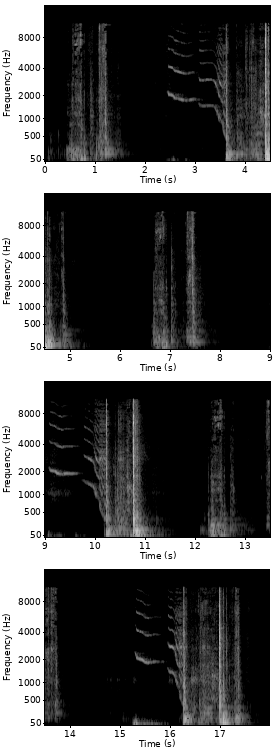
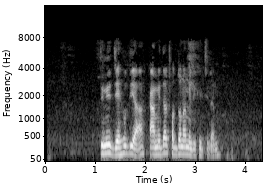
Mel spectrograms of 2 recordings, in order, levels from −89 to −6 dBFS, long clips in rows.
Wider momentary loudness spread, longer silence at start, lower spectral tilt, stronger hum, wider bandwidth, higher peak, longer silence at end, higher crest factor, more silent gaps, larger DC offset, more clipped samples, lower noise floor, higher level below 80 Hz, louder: first, 27 LU vs 14 LU; second, 0.45 s vs 1.1 s; second, -2 dB/octave vs -7.5 dB/octave; neither; first, 11.5 kHz vs 7.6 kHz; about the same, -4 dBFS vs -2 dBFS; second, 0.55 s vs 0.85 s; first, 36 dB vs 18 dB; first, 1.89-2.17 s, 2.23-2.28 s, 5.51-6.50 s, 8.19-8.90 s, 11.78-12.10 s, 14.22-14.74 s vs none; neither; neither; first, -84 dBFS vs -58 dBFS; first, -50 dBFS vs -56 dBFS; second, -32 LUFS vs -19 LUFS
